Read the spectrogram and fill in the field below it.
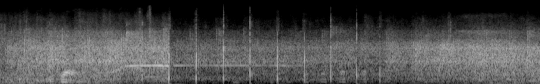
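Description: Dense, steady applause from a large audience for the speakers at a city's State of the City address in Jackson, later thinning into scattered sharp claps over a lingering crowd murmur.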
